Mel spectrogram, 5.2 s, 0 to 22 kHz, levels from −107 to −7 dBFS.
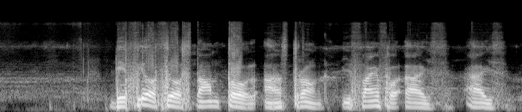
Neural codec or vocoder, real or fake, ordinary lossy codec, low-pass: vocoder, 44.1 kHz, 128 mel bands, Pupu-Vocoder; fake; none; 10.8 kHz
